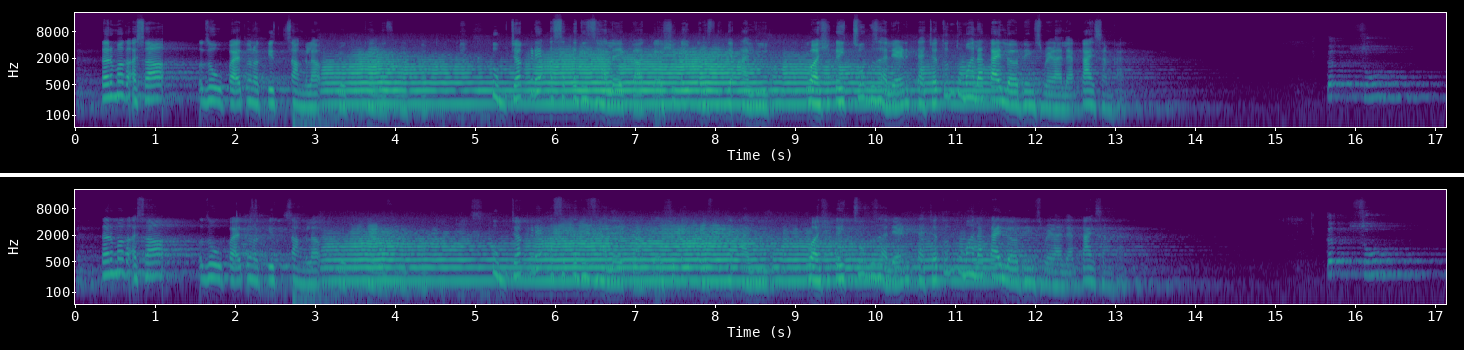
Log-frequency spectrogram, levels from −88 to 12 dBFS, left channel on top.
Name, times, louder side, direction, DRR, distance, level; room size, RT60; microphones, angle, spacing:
voice 1, 0.3-1.1 1.5-4.4 4.8-4.9 5.2-8.7 9.1-13.1, left 4 dB, 70° left, 12 dB, 0.8 m, -33 dB
voice 2, 2.1-2.8 4.5-4.6 5.0-5.1 15.6-16.3, right 2 dB, 45° right, 0 dB, 4.9 m, -48 dB
Trumpet, 3.0-11.7, left 3 dB, 15° left, 1.3 m, -29 dB
23.0 x 20.5 x 9.6 m, 2.9 s
head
